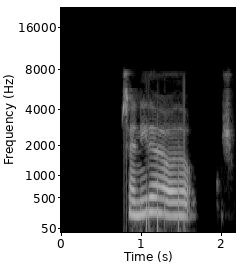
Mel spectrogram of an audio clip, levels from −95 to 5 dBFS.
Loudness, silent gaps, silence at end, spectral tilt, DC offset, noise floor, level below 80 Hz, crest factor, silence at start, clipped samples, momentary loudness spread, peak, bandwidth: -29 LUFS; none; 0.05 s; -5 dB/octave; under 0.1%; under -90 dBFS; -62 dBFS; 14 dB; 0.75 s; under 0.1%; 13 LU; -18 dBFS; 8.2 kHz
